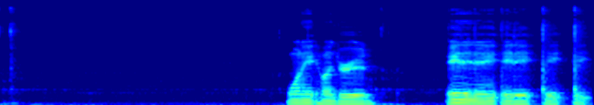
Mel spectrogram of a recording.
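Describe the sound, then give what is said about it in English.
Light, irregular clicks of typing on a computer keyboard as HTML hyperlink code is entered, fairly quiet, with two short bursts of voiced humming partway through. “So you can pause this video and just look at what I am typing in here.”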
